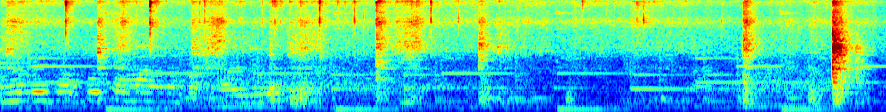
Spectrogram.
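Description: A spatula stirring and scraping food in a wok as it fries and sizzles, with repeated scrapes. Background music with a slow, low beat plays under it.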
